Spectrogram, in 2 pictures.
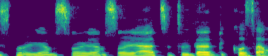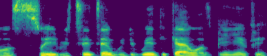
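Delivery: low, soft retold apology; quiet, low explaining to the children; subdued apology. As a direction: apologize sheepishly under your voice.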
